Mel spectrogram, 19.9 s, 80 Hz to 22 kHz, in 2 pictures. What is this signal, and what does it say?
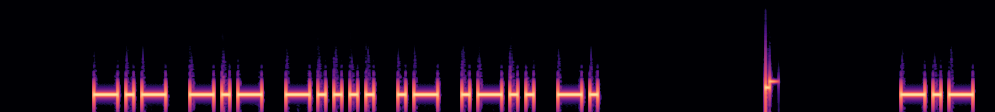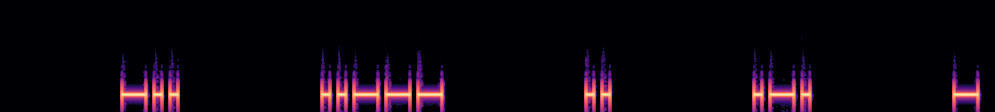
Morse code, heard as a keyed tone, about 15 wpm, spaced as for 8 wpm, 700 Hz. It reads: KK6ALN KD2IRT
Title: USA Call Signs - 6 Characters - 6x Character Spacing - 15wpm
